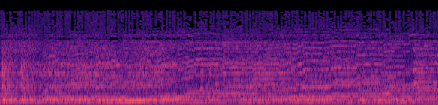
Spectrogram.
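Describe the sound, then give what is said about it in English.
A car engine roars as the driver hits the gas, climbing steadily in pitch as it accelerates away, then holds a loud, steady drone with a faint rattling hiss over it. No voices. “Later, you idiot. Hit that gas.”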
